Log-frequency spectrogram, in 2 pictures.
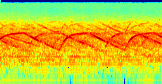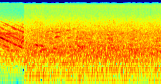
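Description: Several police car sirens wailing together, each rising and falling about once a second. They cut off abruptly a little over halfway through, leaving an even, noisy background.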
